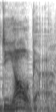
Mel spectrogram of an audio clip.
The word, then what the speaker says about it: Dialga: The official pronunciation is dialga. Dialga. I think we could debate this one. Dialga does make some sense, since its counterpart's name is Palkia, and thus you'd be pronouncing the IA the same way.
